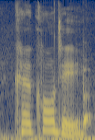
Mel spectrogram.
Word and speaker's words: Kirkcaldy: Kirkcaldy. – Okay, Kirkcaldy. – I should have left that. He's a Scotsman, but I'm pretty confident it's Kirkcaldy. – How do you say it? Kirkcaldy.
